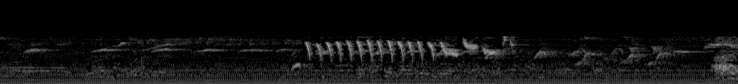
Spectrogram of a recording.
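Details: At a bird-singing competition, a long-tailed White-rumped Shama, class winner of session 9, bursts into a rapid buzzy trill of about twelve notes, then chips, amid quieter chatter of other contest birds.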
